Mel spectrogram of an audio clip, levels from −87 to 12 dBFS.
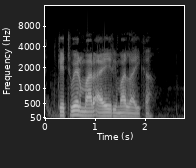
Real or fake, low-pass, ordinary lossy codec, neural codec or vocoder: real; 7.2 kHz; AAC, 48 kbps; none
